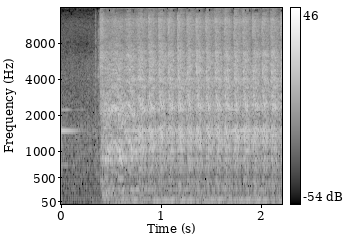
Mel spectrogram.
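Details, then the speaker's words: Ford Powerstroke diesel after Ford reman injectors broke in half: quick crank, then a clean catch and a steady, even diesel idle. It fired much better than during priming, but the driver-side injectors remain doubtful. "hey at least it fired though it fired a lot better than we was trying to Prime up the system"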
